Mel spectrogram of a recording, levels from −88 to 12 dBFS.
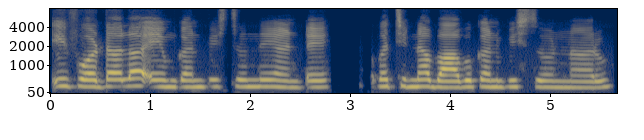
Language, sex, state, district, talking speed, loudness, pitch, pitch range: Telugu, female, Telangana, Mahabubabad, 105 wpm, -15 LUFS, 235 Hz, 225-245 Hz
